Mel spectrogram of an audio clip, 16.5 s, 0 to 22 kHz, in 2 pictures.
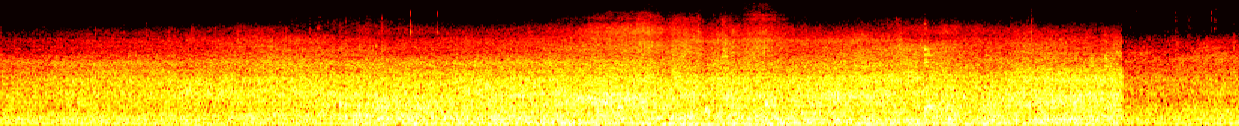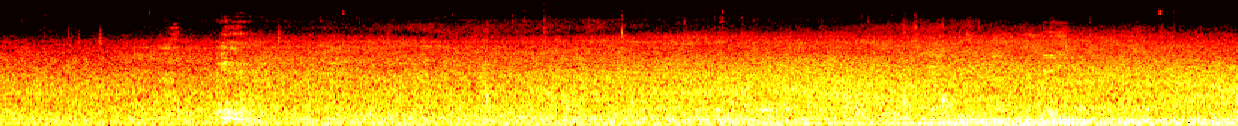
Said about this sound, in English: It's only roughly 10 o'clock, so there's still a lot of traffic.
